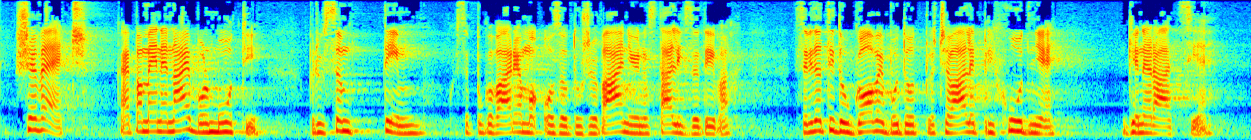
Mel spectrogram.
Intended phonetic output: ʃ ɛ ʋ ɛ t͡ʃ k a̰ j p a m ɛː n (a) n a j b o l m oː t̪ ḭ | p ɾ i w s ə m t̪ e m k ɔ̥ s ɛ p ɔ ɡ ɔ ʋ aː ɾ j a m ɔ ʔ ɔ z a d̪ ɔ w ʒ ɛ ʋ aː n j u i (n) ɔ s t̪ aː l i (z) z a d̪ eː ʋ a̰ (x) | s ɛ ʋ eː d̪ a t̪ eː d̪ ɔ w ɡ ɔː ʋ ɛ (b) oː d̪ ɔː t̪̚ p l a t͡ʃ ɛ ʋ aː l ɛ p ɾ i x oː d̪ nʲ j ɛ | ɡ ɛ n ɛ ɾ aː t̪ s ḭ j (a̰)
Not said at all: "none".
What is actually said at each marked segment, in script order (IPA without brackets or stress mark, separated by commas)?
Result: ɛ, n, ɣ, x, b, ɛ̰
